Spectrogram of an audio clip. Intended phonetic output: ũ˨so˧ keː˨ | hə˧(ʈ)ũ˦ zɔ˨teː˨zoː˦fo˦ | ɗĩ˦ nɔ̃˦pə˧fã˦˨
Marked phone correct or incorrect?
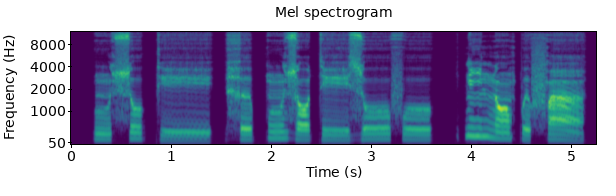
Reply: incorrect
